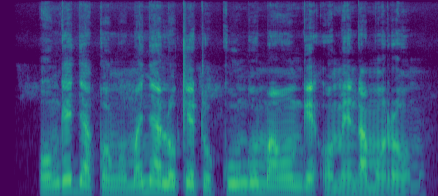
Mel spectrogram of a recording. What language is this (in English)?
Luo (Kenya and Tanzania)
